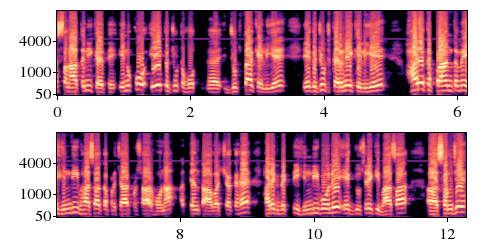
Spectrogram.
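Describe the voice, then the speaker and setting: A man's voice: high-pitched, no room sound, poor audio. A man, a religious teacher, answering interview questions in a declamatory, preaching manner and repeating phrases for emphasis. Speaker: religious guru being interviewed.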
